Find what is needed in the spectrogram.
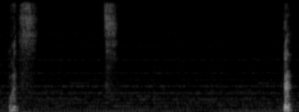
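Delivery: ordinary delivery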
